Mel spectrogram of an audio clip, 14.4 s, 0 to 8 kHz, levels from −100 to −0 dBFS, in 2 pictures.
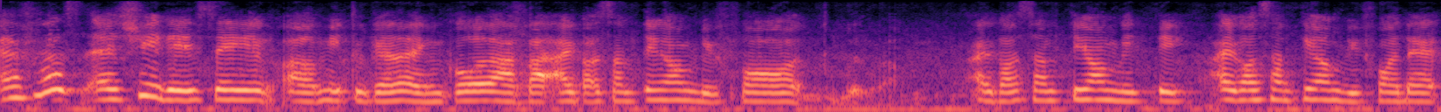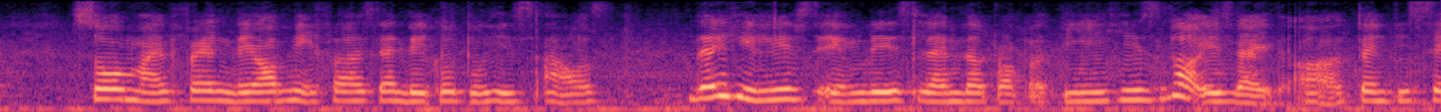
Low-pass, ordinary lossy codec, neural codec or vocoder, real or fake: none; none; codec, 16 kHz, 4 kbps, FreqCodec, smaller model; fake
